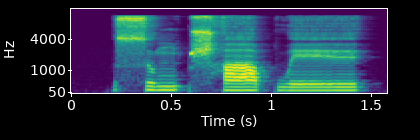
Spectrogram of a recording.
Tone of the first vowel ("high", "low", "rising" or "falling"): high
